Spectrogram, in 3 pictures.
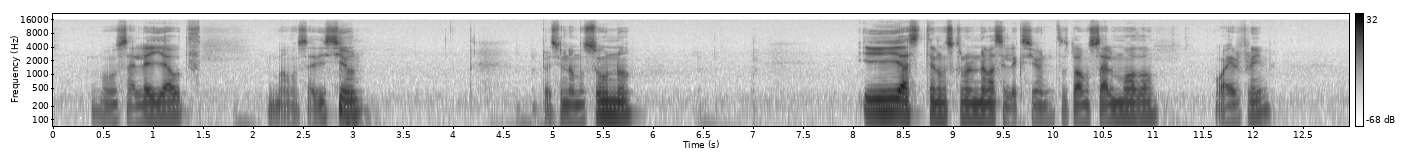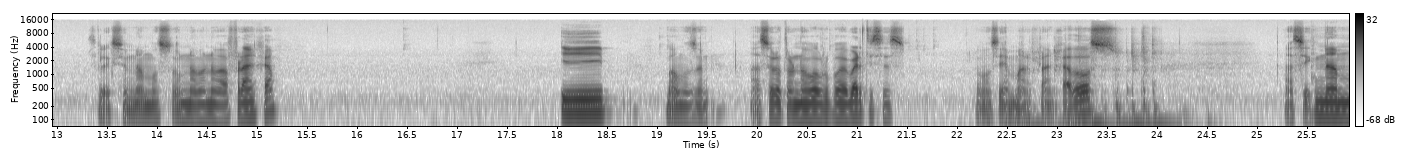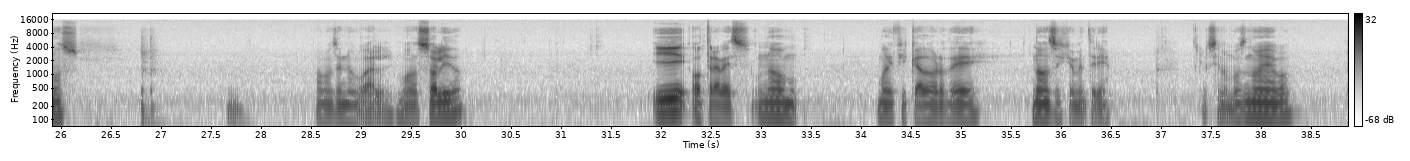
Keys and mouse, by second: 0.6-1.3 middle drag, 3.2 Tab, 4.7 KP_1, 6.4 ctrl+KP_1, 11.2 click, 13.5 click, 13.8-16.5 drag, 20.8-23.9 drag, 25.6 click, 26.9 Tab, 29.0 click, 32.3-33.4 drag.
